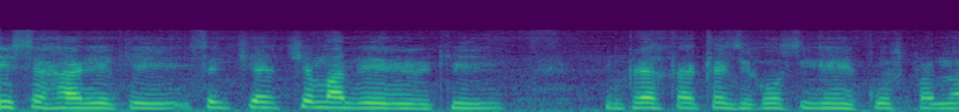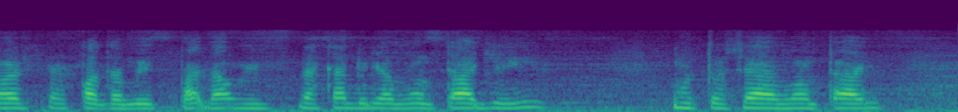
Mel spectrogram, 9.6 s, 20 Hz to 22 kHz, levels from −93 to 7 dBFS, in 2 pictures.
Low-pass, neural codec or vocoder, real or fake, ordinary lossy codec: 7.2 kHz; codec, 32 kHz, 1.9 kbps, SNAC; fake; none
